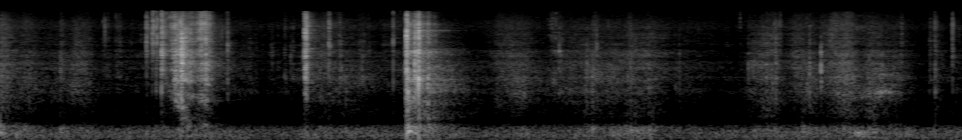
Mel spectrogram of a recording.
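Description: Blue painter's tape pulled off its roll and torn, with a click and then a sharp knock about three seconds in as the roll is set down on the wooden bench, followed by faint crinkling as the tape is wrapped round a drill bit as a depth-stop flag.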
